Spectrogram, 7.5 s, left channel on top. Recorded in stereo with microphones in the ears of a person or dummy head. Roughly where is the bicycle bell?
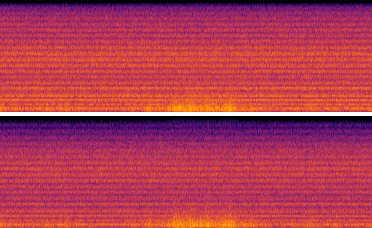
I don't hear a bicycle bell.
